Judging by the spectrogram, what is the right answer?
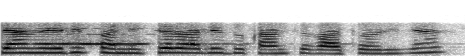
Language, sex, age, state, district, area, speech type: Hindi, female, 45-60, Uttar Pradesh, Sonbhadra, rural, conversation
